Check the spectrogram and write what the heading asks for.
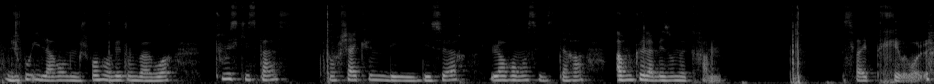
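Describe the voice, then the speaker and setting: Mellow-voiced woman chatting about books. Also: medium pitch, steady tone, moderate pace, slight background noise. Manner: informal, slangy, rambling. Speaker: book vlogger. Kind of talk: casual chatty reading vlog.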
